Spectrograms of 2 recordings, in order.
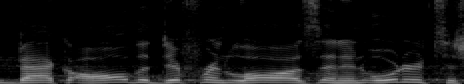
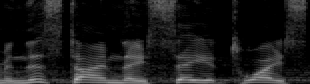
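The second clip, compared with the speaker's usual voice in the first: ordinary talk, nothing marked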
